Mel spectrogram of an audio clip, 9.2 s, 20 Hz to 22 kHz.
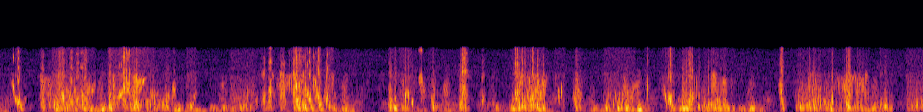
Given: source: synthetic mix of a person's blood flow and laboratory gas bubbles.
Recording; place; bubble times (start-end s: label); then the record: Doppler ultrasound of blood flow; precordium
0.09-0.26 s: bubbles
0.39-0.96 s: bubbles
1.06-1.77 s: bubbles
1.85-1.97 s: bubbles
2.29-3.37 s: bubbles
3.88-4.38 s: bubbles
4.58-4.72 s: bubbles
4.81-4.85 s: bubbles
5.08-5.49 s: bubbles
5.54-5.66 s: bubbles
5.72-5.89 s: bubbles
6.03-6.37 s: bubbles
6.45-6.51 s: bubbles
6.59-7.36 s: bubbles
7.78-7.87 s: bubbles
7.95-8.71 s: bubbles
8.79-8.94 s: bubbles
9.05-9.24 s: bubbles
From the record:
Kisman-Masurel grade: 343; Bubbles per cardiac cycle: rolling drumbeat, 9 or more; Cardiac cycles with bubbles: 100%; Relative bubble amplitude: loud (0.450 to 0.775); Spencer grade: 3 (all of the cardiac periods contain showers or single bubble signals, but not dominating or overriding the cardiac motion signals); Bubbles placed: only in the low amplitude regions of the cardiac cycle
